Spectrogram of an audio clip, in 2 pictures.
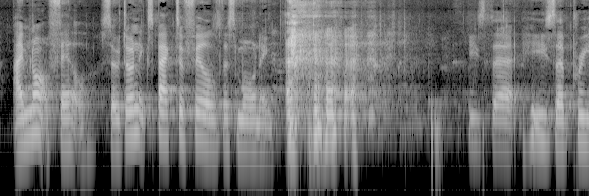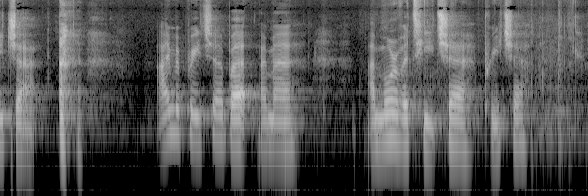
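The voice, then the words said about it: Welsh accent. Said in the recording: “we're from the UK. We're from Wales. So I don't know if you can understand my accent.”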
